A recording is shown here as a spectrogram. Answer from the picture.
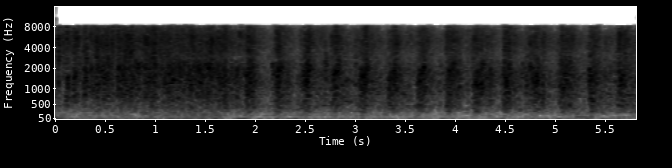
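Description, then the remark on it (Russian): Long, sustained applause from a large crowd in an assembly hall, an ovation for Ramzan Kadyrov on his confirmation as President of the Chechen Republic: a dense wash of clapping with a steady, slightly pulsing rhythm and no voices over it. “Рамзан Кадыров после долгих оваций, сидевший до этого отдельно в углу и выглядевший смущенным, вышел к трибуне.”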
